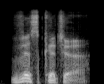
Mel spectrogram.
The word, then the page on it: viscacha: British English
